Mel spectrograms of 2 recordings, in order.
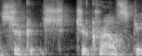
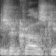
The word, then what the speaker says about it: Czochralski: How do you pronounce that word? Czochralski. Czochralski, that's where you're drawing these silicon sort of crystals off the surface of a molten crystal ingot.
